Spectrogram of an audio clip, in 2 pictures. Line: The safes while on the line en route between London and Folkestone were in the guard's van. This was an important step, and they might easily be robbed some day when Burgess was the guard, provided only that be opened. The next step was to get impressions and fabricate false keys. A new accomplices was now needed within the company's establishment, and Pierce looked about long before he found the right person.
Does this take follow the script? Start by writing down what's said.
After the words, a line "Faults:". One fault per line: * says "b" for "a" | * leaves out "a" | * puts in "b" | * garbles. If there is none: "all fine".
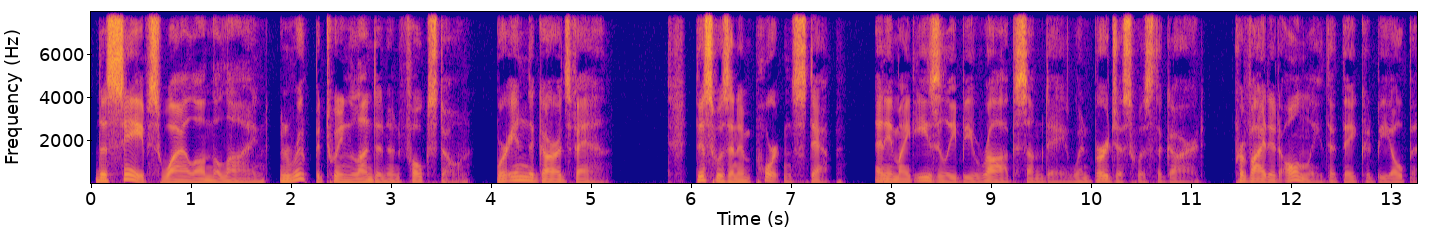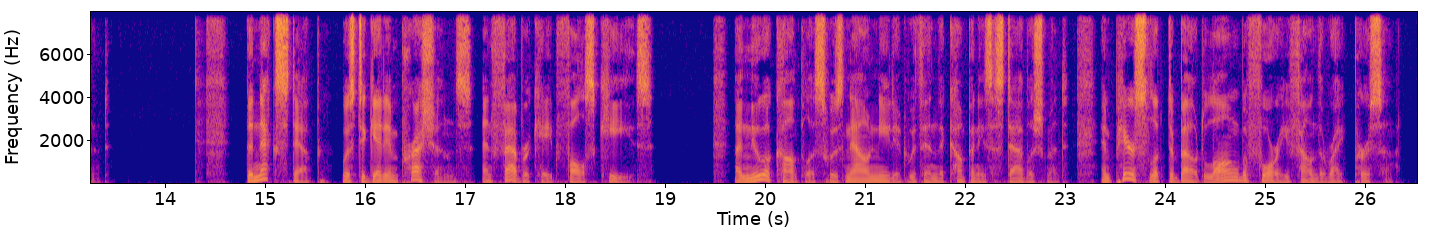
The safes while on the line en route between London and Folkestone were in the guard's van. This was an important step, and they might easily be robbed some day when Burgess was the guard, provided only that they could be opened. The next step was to get impressions and fabricate false keys. A new accomplice was now needed within the company's establishment, and Pierce looked about long before he found the right person.
Faults:
* puts in "they could"
* says "accomplice" for "accomplices"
